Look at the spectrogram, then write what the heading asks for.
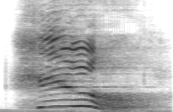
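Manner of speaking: high, loud sure answer; surprised. Real, not acted. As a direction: blurt it out.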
